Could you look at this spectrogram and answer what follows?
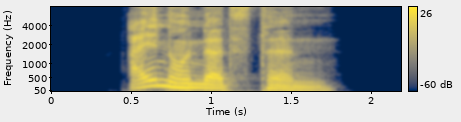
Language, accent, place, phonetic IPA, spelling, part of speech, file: German, Germany, Berlin, [ˈaɪ̯nˌhʊndɐt͡stn̩], einhundertsten, adjective, De-einhundertsten.ogg
- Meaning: inflection of einhundertste: 1. strong genitive masculine/neuter singular 2. weak/mixed genitive/dative all-gender singular 3. strong/weak/mixed accusative masculine singular 4. strong dative plural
